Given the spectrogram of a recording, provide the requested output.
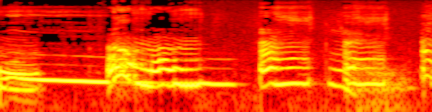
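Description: A beagle howls in long, wavering tones, then breaks into shorter, rising yowls.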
